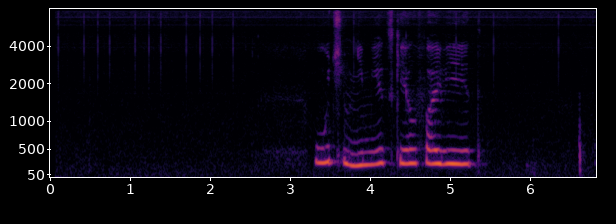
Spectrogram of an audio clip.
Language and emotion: Russian, sad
